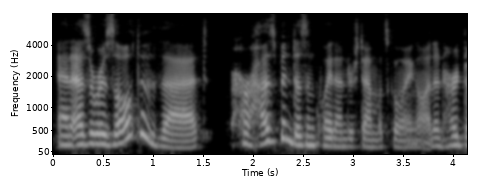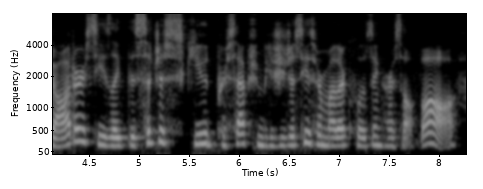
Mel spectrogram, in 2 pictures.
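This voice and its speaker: A woman's voice: mid-range voice, lively intonation, brisk, hardly any pauses, a bit bright. A young woman co-hosting a casual book-discussion podcast, talking things through with frequent laughter. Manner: laughs often while talking. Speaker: podcast co-host.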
